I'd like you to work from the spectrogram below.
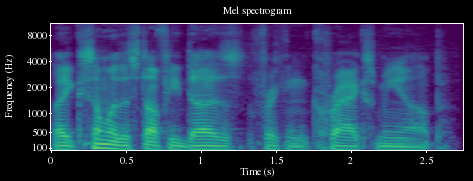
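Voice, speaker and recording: A man's voice: rumbling low, steady tone, moderate pace, no echo. A man chatting casually on a podcast, laid-back and saying "dude" often. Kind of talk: casual chat.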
